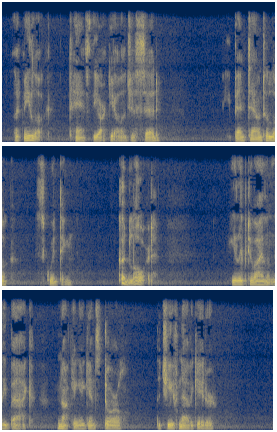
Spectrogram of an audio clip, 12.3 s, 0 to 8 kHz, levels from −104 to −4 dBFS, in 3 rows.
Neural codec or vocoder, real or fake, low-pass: none; real; 7.2 kHz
